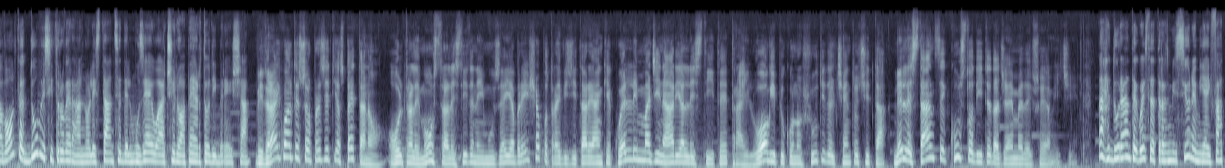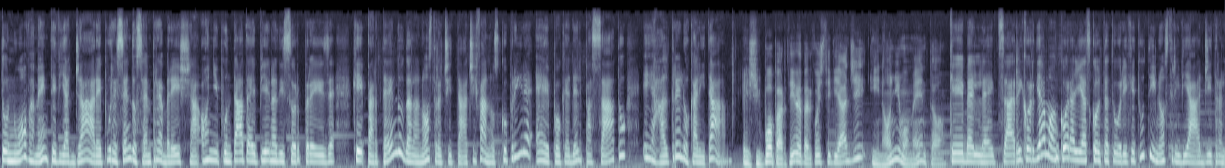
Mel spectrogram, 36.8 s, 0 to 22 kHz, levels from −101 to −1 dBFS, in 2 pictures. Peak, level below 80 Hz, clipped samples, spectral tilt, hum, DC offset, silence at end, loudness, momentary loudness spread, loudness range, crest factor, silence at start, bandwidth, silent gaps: -2 dBFS; -44 dBFS; under 0.1%; -5.5 dB/octave; none; under 0.1%; 0 s; -20 LUFS; 7 LU; 3 LU; 18 dB; 0 s; 16.5 kHz; none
